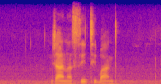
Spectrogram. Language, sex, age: Xhosa, male, 20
